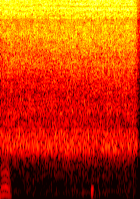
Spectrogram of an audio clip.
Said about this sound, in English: Oh, yeah. Get that spray tan in there, baby.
